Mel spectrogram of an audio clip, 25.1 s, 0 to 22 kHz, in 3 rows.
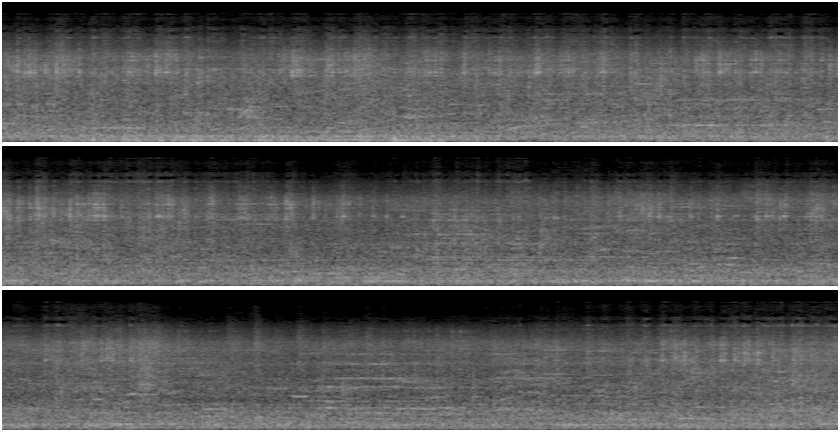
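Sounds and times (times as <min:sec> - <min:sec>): shopping cart rattling: 0:00.0 - 0:25.0.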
